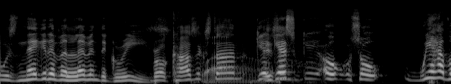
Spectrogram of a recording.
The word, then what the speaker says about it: Kazakhstan: where we're going to kakistan or sorry no disrespect no disrespect kakan Kazakhstan say it right M Kazakhstan no disrespect I think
